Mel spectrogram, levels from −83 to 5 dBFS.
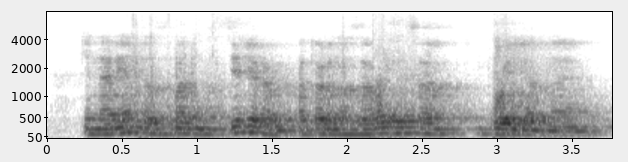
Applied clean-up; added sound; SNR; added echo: neural separator model SepFormer DNS4.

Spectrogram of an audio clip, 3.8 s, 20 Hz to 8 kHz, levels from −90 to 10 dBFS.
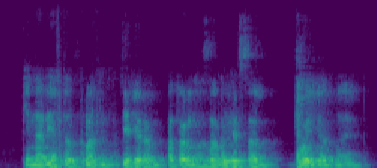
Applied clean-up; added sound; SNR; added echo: neural mask model DeepFilterNet 3.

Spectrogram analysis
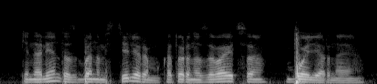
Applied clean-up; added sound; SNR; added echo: none; none; none; none.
